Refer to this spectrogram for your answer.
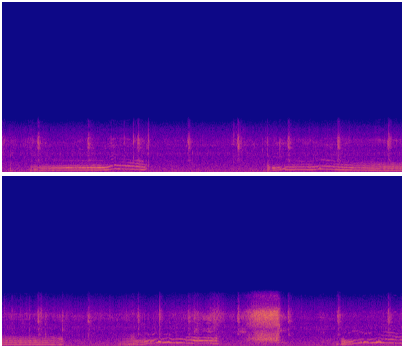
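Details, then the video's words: Indoor pet cat Lily howls in protest after a couple of taps, her caterwaul resembling a theremin: long sliding moans that rise, waver and fall, repeated four times with short gaps, plus a brief burst of rustling. "Cat as musical instrument"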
